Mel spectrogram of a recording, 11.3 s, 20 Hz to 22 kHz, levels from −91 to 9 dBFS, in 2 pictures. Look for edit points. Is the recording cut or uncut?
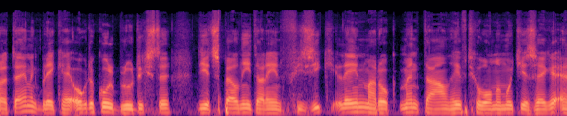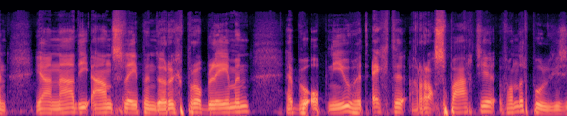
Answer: uncut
